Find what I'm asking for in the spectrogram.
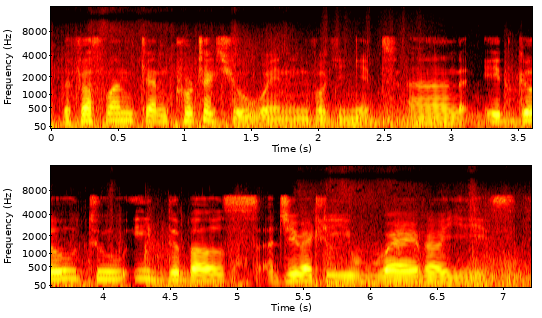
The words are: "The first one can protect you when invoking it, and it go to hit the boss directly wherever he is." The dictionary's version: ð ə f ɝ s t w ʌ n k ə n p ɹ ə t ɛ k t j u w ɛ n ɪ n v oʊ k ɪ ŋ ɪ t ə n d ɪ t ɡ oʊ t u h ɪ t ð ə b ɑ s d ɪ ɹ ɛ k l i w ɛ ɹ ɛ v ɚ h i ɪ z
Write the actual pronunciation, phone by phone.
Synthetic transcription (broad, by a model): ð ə f ɝ s t w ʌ n k ə n p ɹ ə t ɛ k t j u w ɛ n ɪ n v oʊ k ɪ ŋ ɪ t ə n d ɪ t ɡ oʊ t u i t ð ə b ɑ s d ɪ ɹ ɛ k l i w ɛ ɹ ɛ v ɚ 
